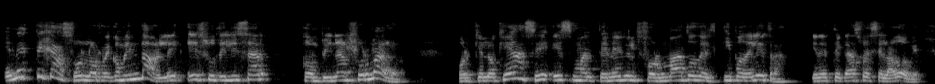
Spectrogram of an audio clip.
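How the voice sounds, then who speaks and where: A man's voice: sits high, lively intonation, moderate pace. A man, a teacher giving an online class tutorial and explaining each step patiently while checking in with his students. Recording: dull lo-fi computer audio.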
